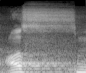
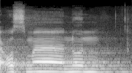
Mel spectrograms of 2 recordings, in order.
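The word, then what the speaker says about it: عثمان: Contohnya apa? Usmanu, akhirnya alif nun, tidak boleh Usmanun.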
